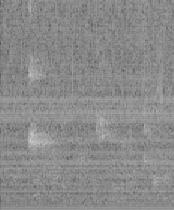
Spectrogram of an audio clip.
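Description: Steady electrical mains hum in the broadcast audio, a low buzz with even overtones, with a couple of faint short high squeaks about half a second and just over a second in.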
